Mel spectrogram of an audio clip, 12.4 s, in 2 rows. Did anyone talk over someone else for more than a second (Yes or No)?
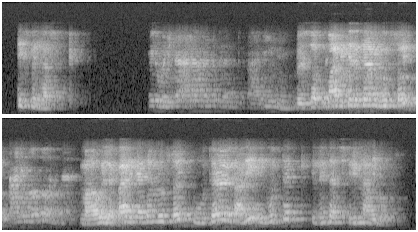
Yes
